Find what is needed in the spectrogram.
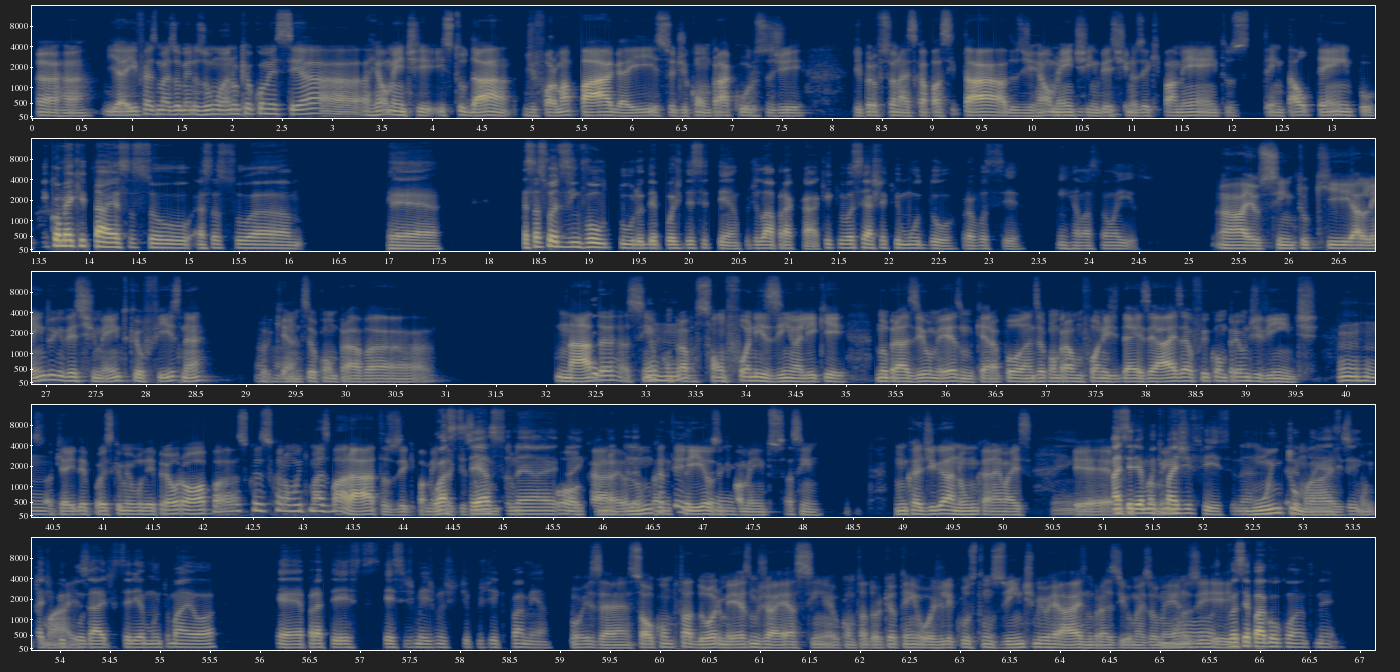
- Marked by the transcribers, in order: other noise; "poxa" said as "pô"
- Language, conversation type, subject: Portuguese, advice, Como posso usar limites de tempo para ser mais criativo?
